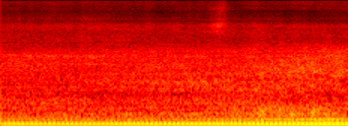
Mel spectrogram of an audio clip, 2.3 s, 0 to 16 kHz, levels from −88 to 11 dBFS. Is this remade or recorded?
remade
